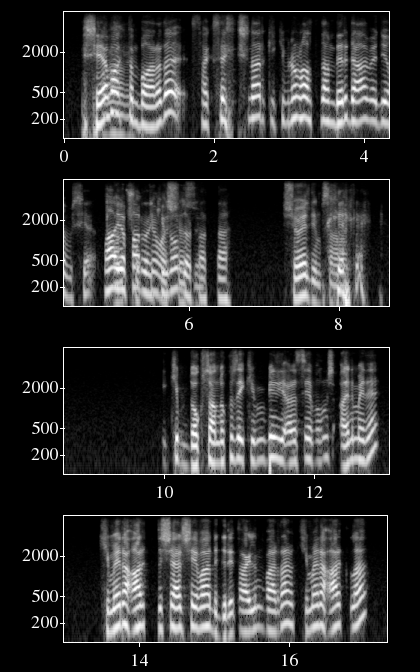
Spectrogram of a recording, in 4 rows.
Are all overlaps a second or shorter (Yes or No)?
No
